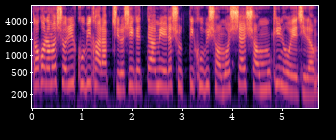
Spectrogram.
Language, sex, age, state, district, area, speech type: Bengali, female, 18-30, West Bengal, Jalpaiguri, rural, spontaneous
